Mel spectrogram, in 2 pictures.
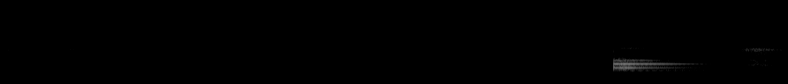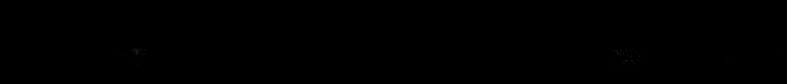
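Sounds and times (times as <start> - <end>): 
breathing in the right ear: 0.0 - 4.4, 5.1 - 6.0, 6.8 - 8.1, 8.8 - 9.6, 12.5 - 15.7.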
